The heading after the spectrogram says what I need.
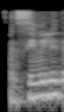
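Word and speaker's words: simile: খেয়াল রাখবেন একটা হচ্ছে সিমিলি আরেকটা হচ্ছে মেটাফোর অনেকেই সিমিলি বলে না সিমাইল বলে এস আই এম আই এল ই তো আমি বলি যে সিমিলি বললেই বানানটা মনে থাকবে সহজে তো মেটাফোর আর সিমিলি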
